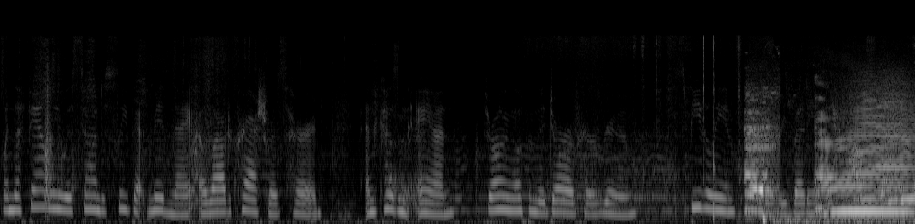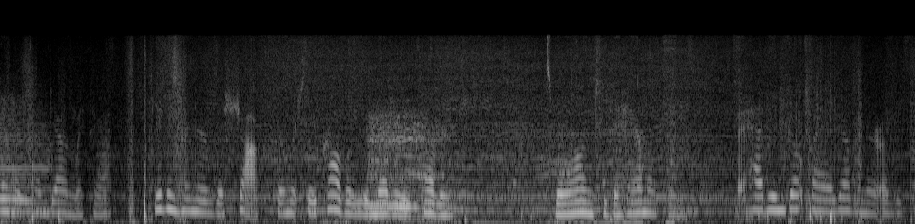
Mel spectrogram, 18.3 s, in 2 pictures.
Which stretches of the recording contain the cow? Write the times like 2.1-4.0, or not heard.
7.4-10.3, 12.8-15.9.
